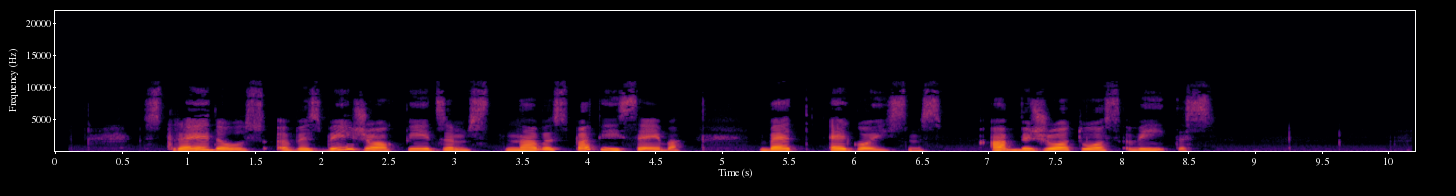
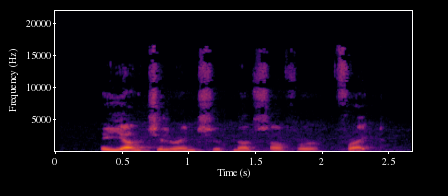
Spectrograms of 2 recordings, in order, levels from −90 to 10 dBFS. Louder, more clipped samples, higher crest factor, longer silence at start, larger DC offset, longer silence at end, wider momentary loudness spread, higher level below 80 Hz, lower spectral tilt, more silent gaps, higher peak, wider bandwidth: first, -23 LUFS vs -33 LUFS; neither; about the same, 20 dB vs 22 dB; first, 0.75 s vs 0.35 s; neither; first, 1.6 s vs 0.35 s; about the same, 11 LU vs 12 LU; about the same, -72 dBFS vs -74 dBFS; first, -6.5 dB/octave vs -4.5 dB/octave; neither; first, -4 dBFS vs -12 dBFS; second, 10 kHz vs 16.5 kHz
